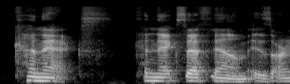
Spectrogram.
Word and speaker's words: Connex: How do you say the association's name correctly? It is Oh, Tammy go. It's Connects.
